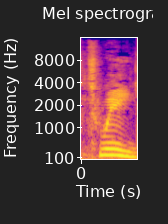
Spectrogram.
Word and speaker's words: Twi: So not a T, it's a Ch, Twi. – Yes, even though it's spelled with a T-W-I. – It's pronounced Twi.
